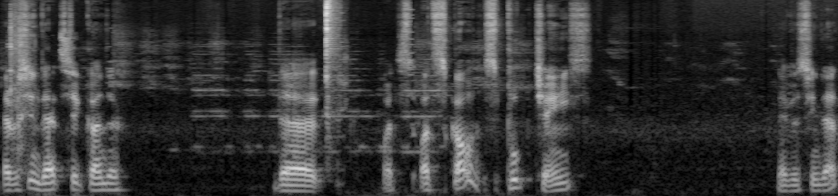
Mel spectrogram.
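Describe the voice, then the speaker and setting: A man in a Brazilian accent with ordinary pitch variation, a dry, close sound with no echo, and music in the background. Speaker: podcast co-host. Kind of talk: casual chat.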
